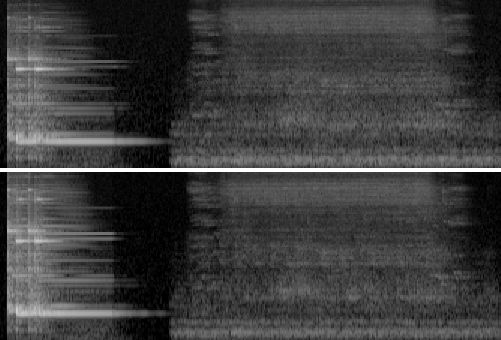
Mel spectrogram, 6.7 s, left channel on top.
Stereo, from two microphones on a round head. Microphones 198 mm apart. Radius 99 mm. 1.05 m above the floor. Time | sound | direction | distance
0.1 | a doorbell | 40° right (ahead or behind) | 0.8 m
2.3 | a running tap | 15° right (ahead or behind) | 6.5 m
